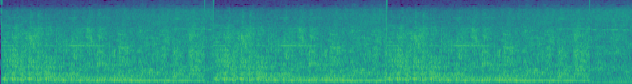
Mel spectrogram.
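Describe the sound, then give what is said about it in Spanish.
An airplane in flight, on a trip to Colombia, gives a loud, steady roar, a dense, unbroken engine drone that barely changes over the whole stretch, with no voices. “Vamos a para el avión, vamos a montarnos al avión y vamos a arrancar a Colombia. Vamos para el avión ya.”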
